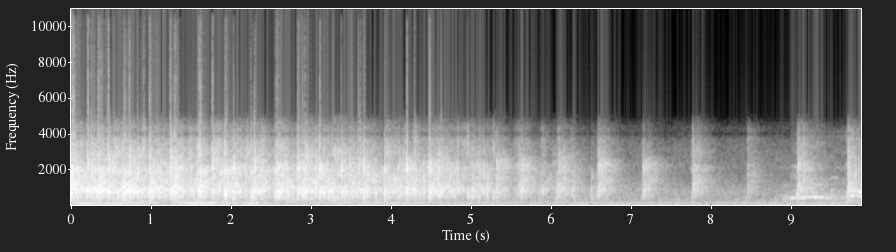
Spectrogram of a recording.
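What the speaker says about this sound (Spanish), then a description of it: "Dan un aplauso a Cristo, iglesia." A church congregation applauds loudly in dense, overlapping clapping that gradually thins into scattered, separate claps, with a low hum underneath at first.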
